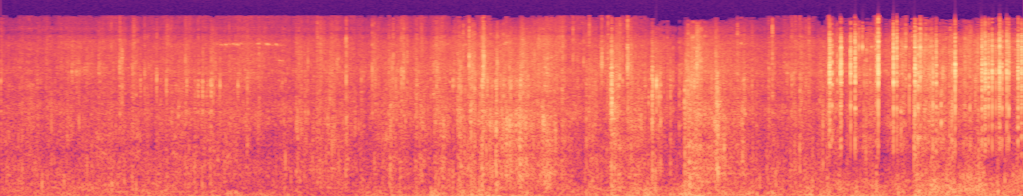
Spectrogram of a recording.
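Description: Mountain bike rolling fast down a dirt forest trail: tyre noise over dirt and roots with a rumble of wind on the microphone, and short rattles and clicks from the bike that come thicker in the second half.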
